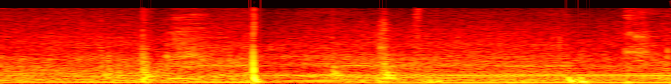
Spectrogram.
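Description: A car passes on a street, a steady close engine hum with a few sharp knocks and clicks along the way, and no one talks.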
